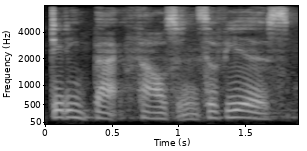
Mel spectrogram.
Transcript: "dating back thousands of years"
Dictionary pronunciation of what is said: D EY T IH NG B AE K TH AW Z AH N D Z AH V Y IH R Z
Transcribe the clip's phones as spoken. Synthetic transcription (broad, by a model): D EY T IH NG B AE K TH AW Z AH N D Z AH V Y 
